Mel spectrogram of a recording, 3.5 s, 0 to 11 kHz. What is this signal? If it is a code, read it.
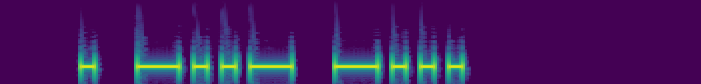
Morse code, heard as a keyed tone, about 17 wpm, 700 Hz. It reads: EXB
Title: USA Call Sign Postfixes - 3 Letters 17wpm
